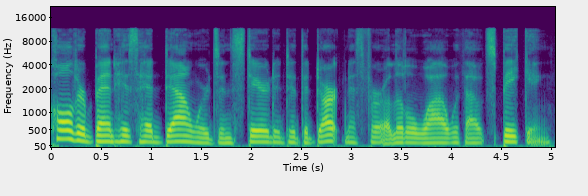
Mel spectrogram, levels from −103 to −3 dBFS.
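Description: No technical faults can be heard in this recording.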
